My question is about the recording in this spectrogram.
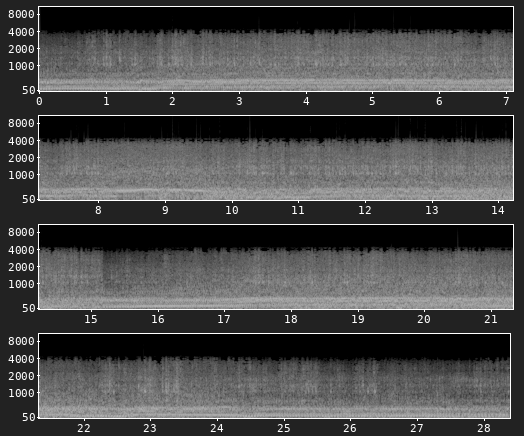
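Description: Off-road vehicle engine running while driving a dirt trail, its pitch rising and falling several times with the throttle, over a steady rush of noise.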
